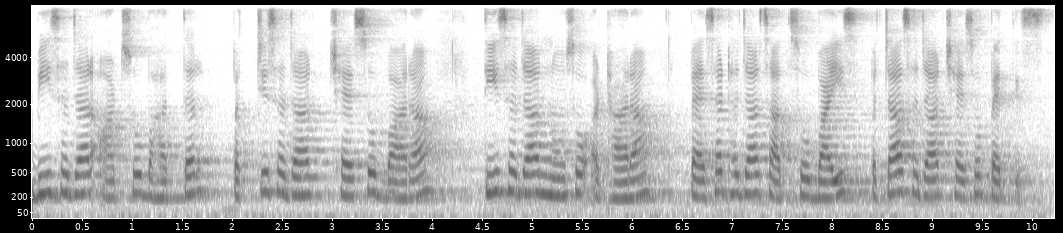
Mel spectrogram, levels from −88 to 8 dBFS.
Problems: background sounds at intervals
